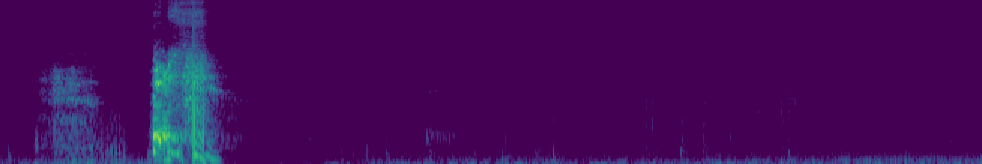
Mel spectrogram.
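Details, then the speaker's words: Sneeze while sick with a head cold, from a compilation where many are induced: a short indrawn breath, then one loud forceful sneeze, then near silence. "Okay, I'm gonna try to hold back as long as I can. At least that's the goal."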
